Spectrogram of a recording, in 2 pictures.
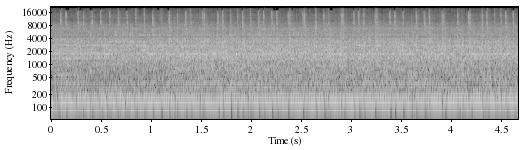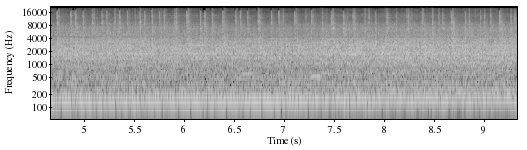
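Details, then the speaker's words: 1978 Arctic Cat Jag 340 two-stroke snowmobile, rebuilt after low compression on one cylinder: steady, crisp buzz with even, fast firing and no misses; both cylinders pulling, runs healthy, carbs still to be adjusted. "yeah and she sounds good she's ripping on two cylinders we got to adjust the carbs that are in a little bit"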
